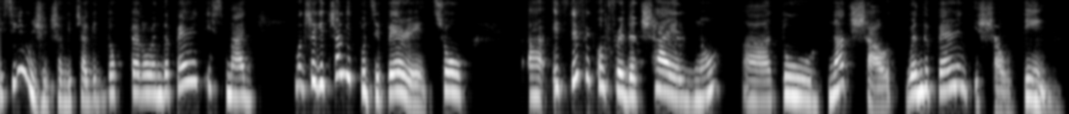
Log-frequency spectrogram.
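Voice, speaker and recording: A woman's voice: medium pitch, a little mellow, no echo. Filipino woman lecturing, dry close sound. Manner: conversational, checks understanding often. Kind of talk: online lecture with Q&A.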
